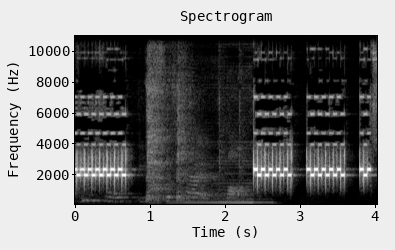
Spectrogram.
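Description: A telephone ringing with a loud, trilling electronic two-tone ring in short bursts. One burst sounds at the start, then after a pause three more come in quick succession near the end.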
